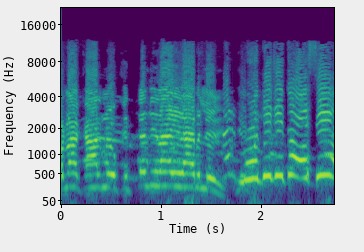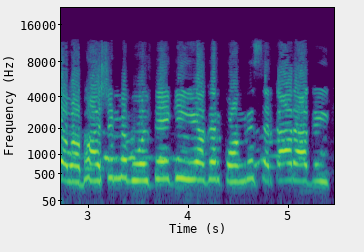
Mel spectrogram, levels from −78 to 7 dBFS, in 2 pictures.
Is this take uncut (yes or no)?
no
